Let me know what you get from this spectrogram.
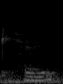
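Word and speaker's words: Key: The working title is The Selkie of Salisbury K, spelled K-E-Y but pronounced K-A-Y.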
